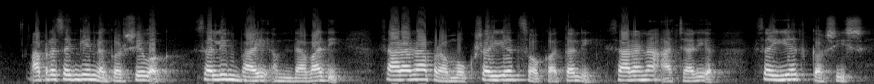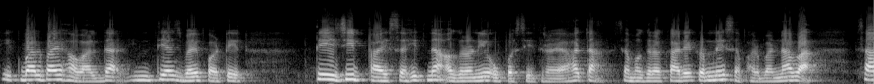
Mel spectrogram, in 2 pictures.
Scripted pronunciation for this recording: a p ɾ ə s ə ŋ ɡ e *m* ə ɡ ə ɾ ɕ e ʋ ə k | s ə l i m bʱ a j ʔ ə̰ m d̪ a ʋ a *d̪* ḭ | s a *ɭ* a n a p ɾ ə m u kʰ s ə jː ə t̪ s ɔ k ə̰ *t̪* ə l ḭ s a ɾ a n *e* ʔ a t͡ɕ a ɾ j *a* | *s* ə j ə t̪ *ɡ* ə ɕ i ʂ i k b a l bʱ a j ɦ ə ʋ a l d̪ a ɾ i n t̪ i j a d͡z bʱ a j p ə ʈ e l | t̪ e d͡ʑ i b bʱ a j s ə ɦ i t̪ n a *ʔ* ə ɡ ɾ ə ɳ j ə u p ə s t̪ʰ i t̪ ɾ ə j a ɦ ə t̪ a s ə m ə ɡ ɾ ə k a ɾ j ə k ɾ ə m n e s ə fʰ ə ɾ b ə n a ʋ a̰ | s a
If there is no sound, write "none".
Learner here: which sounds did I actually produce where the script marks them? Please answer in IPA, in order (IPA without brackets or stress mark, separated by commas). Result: n, d̪, ɾ, t̪, a, ə, s, k, ʔ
